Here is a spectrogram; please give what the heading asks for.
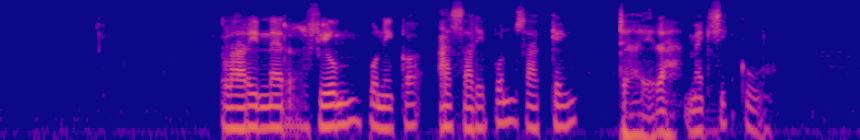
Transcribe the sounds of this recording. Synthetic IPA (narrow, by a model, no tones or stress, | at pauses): klaɾinɛrfiʊmpunikɔʔasalipʊnsakɪŋ | ɖ̪̥ä̤eɾahmɛksiku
